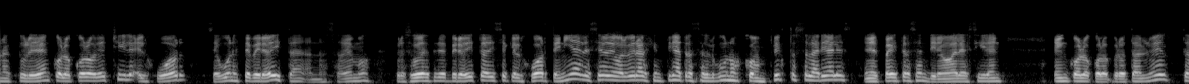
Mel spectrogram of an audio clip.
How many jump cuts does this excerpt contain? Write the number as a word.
one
